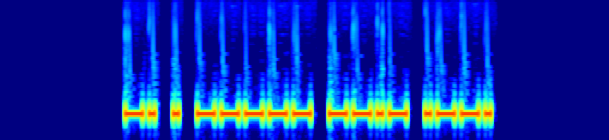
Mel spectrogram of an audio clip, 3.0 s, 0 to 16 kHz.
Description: Morse code, heard as a keyed tone, about 40 wpm, 700 Hz. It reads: NE0QP
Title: USA Call Signs - 5 Characters - 40wpm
